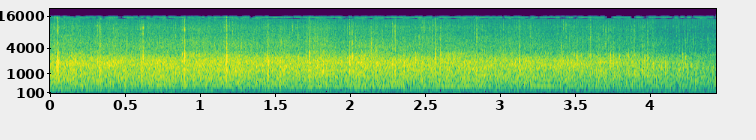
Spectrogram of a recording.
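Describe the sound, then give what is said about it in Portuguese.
An audience gives a round of applause for Jesus during a sermon, a dense wash of many hands clapping at once, sustained and even throughout with no voices standing out. “Pode dar uma salva de palmas para Jesus.”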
